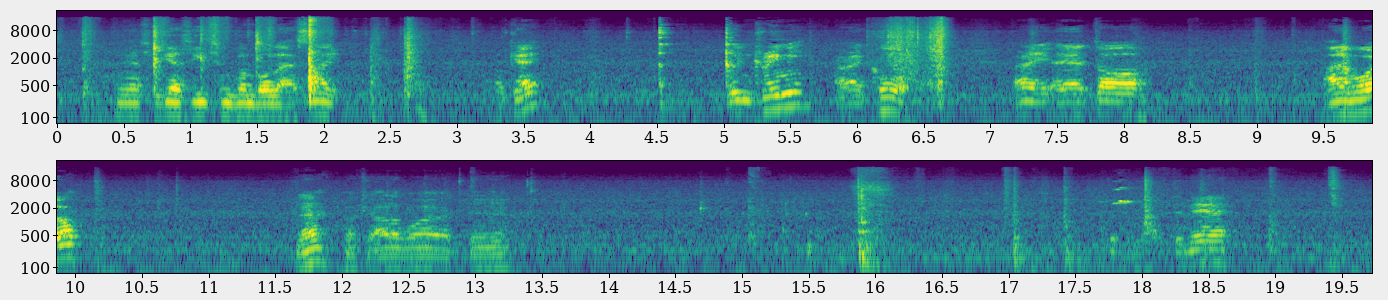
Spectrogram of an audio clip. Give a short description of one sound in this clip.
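A middle-aged man talks casually close by.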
